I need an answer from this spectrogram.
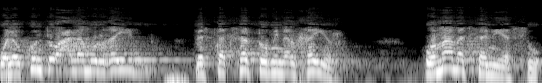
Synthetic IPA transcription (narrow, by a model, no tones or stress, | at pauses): wɪlawkʊnt̪ʔaʕlamlɣajblɪst̪akθɑɾˤt̪ʊmɪnalxajɾ | wɪmamasːaniːasːṵːʔ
